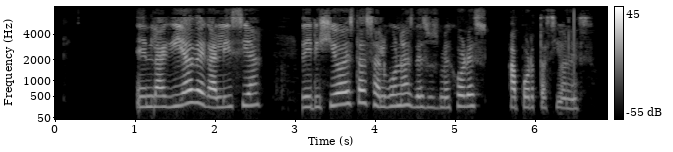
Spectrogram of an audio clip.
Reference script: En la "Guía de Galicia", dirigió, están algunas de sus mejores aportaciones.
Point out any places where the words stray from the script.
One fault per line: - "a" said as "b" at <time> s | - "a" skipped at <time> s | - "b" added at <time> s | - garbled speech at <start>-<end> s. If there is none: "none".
none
